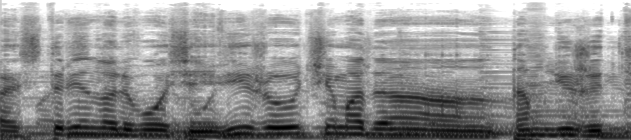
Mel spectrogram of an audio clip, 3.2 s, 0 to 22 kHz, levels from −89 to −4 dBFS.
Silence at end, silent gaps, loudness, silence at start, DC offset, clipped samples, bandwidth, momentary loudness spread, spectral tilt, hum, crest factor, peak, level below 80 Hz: 0 s; none; -11 LUFS; 0 s; under 0.1%; under 0.1%; 15 kHz; 2 LU; -7 dB/octave; none; 10 dB; 0 dBFS; -32 dBFS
